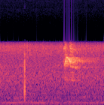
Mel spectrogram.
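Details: A red fox gives a single short, high yip that slides slightly downward, after a faint click, yipping at the person recording.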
